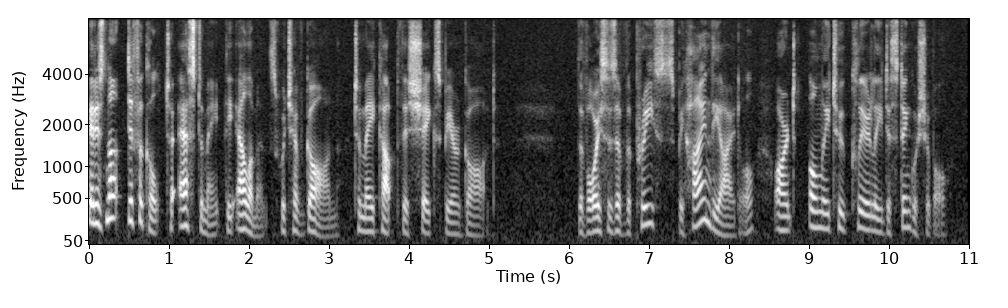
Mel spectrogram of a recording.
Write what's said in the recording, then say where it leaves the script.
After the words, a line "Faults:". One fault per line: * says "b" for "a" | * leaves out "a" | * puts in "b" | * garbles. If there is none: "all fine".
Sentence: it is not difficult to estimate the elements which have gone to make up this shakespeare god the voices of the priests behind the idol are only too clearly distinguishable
it is not difficult to estimate the elements which have gone to make up this shakespeare god the voices of the priests behind the idol aren't only too clearly distinguishable
Faults:
* says "aren't" for "are"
